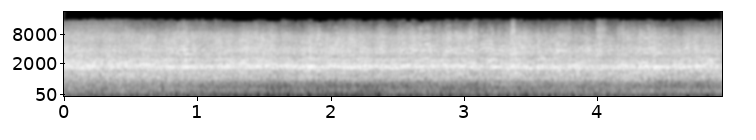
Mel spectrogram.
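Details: Huge flock of snow geese during migration at Montezuma, New York, 7 March 2022, lifting off: a constant roar of overlapping yelping honks, steady in loudness throughout.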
